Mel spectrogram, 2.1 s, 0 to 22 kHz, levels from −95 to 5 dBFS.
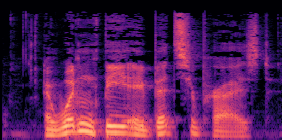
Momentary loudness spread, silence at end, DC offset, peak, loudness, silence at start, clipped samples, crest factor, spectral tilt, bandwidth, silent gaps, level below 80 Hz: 12 LU; 0.2 s; under 0.1%; -2 dBFS; -16 LUFS; 0.35 s; under 0.1%; 14 dB; -5.5 dB/octave; 16.5 kHz; none; -48 dBFS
